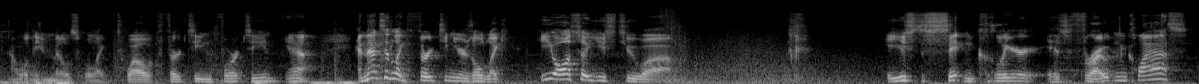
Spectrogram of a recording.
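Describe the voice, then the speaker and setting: On his livestream podcast, a man chats casually and tells stories with animation, swearing freely, using a livestream podcast mic. He talks a little slowly at medium pitch, with faint music behind him.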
